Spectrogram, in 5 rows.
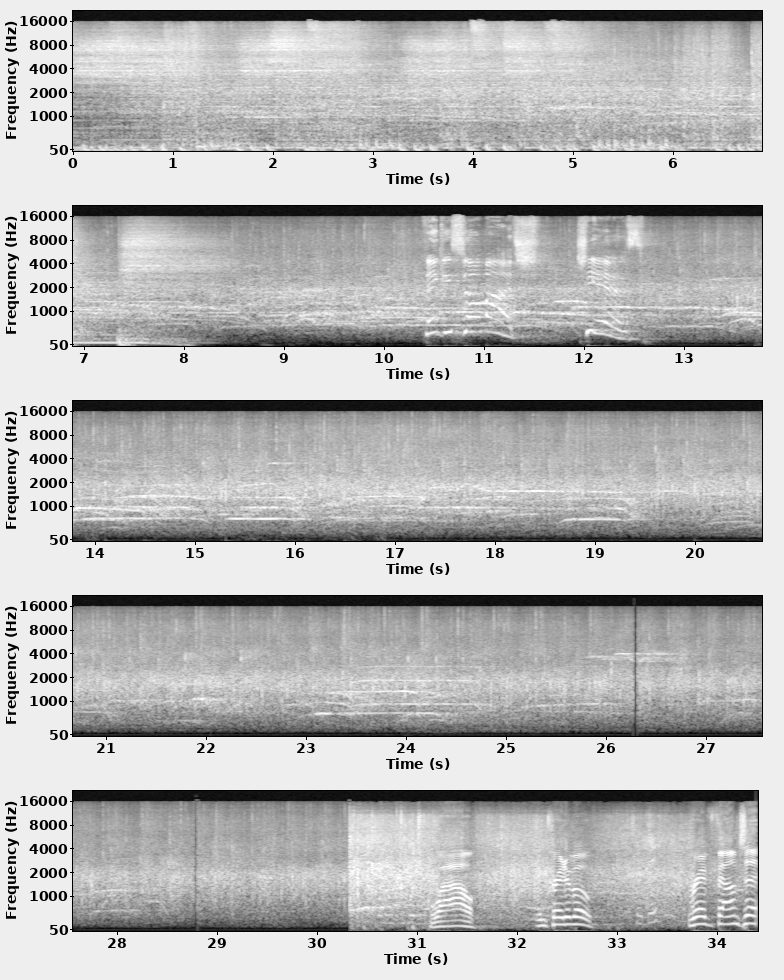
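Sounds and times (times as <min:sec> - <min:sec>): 
audience applause: 0:00.6 - 0:34.3
audience cheering with whoops and voices: 0:01.4 - 0:28.6
speech: 0:10.6 - 0:12.7, 0:31.2 - 0:34.3.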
